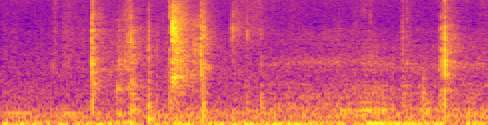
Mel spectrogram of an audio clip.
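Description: Faint, soft clicks and rustle of a tarot card being drawn from the deck and laid face up on a cloth-covered table, a few light ticks about half a second to a second in.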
